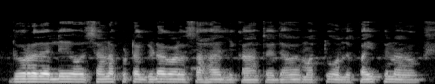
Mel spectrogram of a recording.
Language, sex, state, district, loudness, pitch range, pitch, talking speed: Kannada, male, Karnataka, Koppal, -17 LUFS, 110-120 Hz, 115 Hz, 195 wpm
